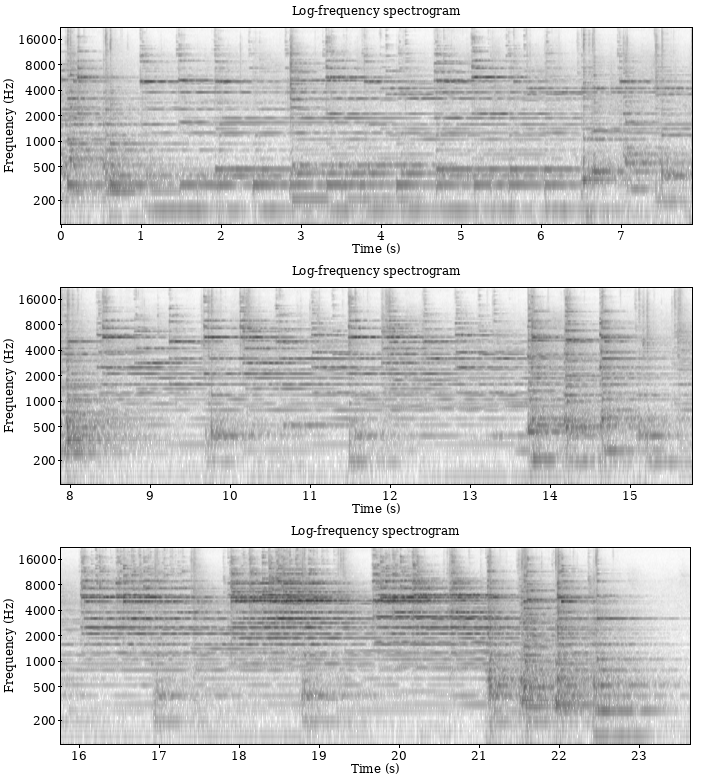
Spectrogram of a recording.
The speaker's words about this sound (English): Thank you, Bell Choir.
